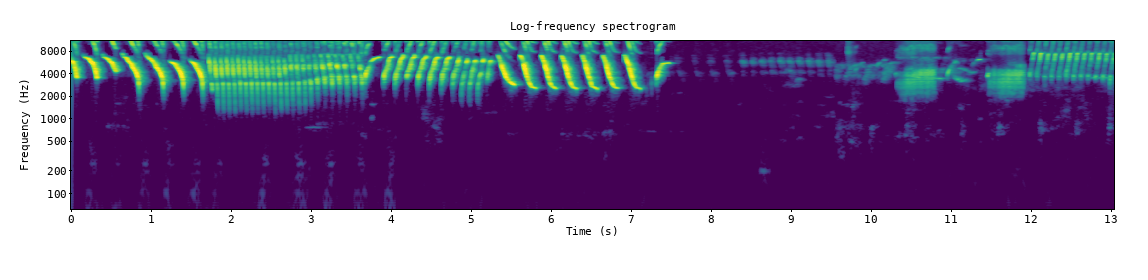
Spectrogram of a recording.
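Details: Canary on a training recording for young birds: rapid repeated falling sweeps and a dense buzzy roll for about seven seconds, then near silence, then faint high trilling returns.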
